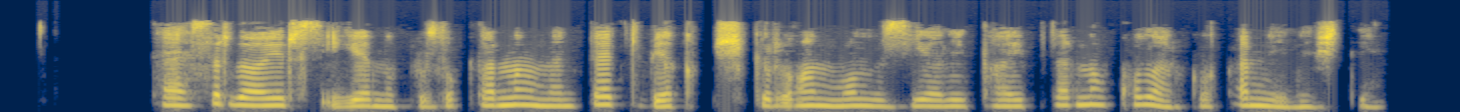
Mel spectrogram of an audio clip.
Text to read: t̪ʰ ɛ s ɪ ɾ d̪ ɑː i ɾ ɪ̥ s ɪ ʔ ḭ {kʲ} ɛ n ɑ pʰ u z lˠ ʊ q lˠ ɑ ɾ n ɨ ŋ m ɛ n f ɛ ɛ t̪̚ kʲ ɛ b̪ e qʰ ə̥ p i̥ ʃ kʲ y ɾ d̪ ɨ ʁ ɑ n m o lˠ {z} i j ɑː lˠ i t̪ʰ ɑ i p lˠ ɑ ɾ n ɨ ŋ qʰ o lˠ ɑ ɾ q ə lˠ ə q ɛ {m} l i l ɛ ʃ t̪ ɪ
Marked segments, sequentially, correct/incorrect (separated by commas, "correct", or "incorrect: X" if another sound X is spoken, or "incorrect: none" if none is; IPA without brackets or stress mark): incorrect: ɡʲ, correct, correct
